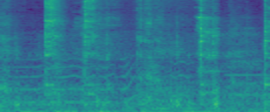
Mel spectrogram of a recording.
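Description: Semolina (rava) is dry-roasted in a pan for ravva laddu, with a spoon stirring and scraping against the metal in irregular sharp knocks over a low background hum, close by.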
